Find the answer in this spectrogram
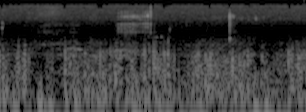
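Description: Wind buffeting the microphone of an action camera on a track bike ridden at speed, a steady low rush of noise.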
